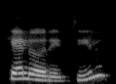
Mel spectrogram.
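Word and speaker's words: quelle heure est-il: also written the spelling in the chat so keller ethel what time is it literal translation is what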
